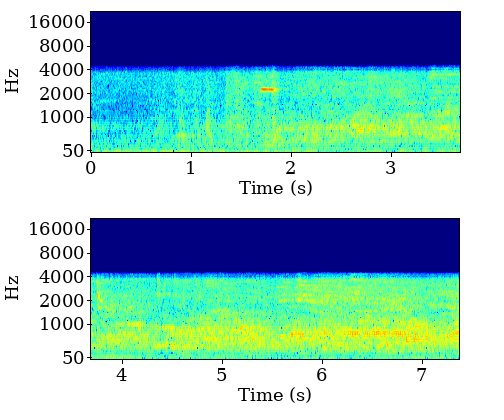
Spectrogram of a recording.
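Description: Many people chatter in a large, echoing hall.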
